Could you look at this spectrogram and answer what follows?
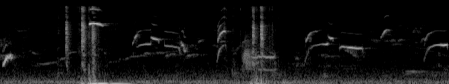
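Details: White-rumped shama female, her voice used to rouse males and make them willing to mate, gives scattered short rising and falling whistles between two loud rattling knocks.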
